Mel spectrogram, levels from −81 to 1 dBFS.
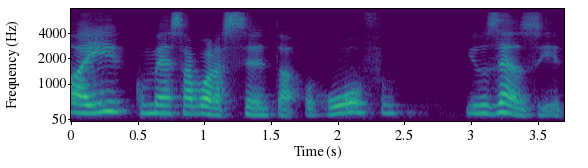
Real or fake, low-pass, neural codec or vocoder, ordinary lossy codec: fake; 7.2 kHz; codec, 16 kHz, 0.3 kbps, FocalCodec; none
